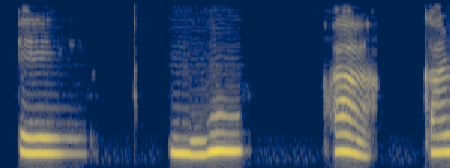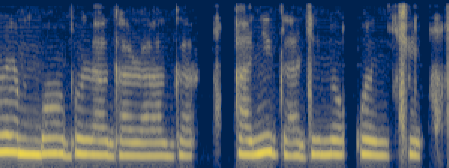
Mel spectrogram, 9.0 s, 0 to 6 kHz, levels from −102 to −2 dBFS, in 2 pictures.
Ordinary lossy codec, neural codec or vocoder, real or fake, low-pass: none; codec, 16 kHz, 8 kbps, FunCodec, trained on LibriTTS, 25 frames a second; fake; 5.4 kHz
